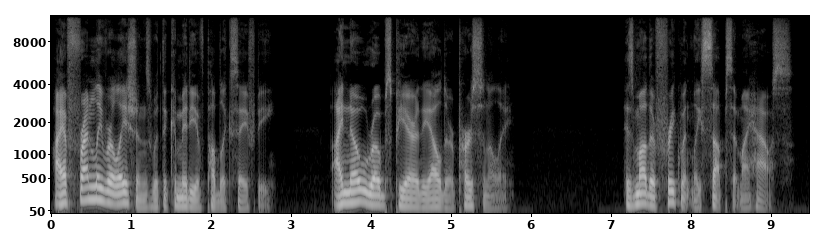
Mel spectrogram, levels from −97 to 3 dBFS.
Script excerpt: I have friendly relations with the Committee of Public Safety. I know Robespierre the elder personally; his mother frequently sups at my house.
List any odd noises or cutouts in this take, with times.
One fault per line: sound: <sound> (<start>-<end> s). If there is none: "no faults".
no faults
